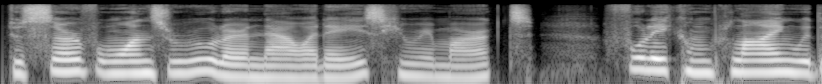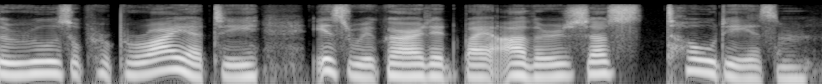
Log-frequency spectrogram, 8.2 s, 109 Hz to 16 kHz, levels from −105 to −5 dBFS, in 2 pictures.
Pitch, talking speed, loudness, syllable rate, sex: 195 Hz, 145 wpm, -21 LUFS, 4.7 syllables/s, female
